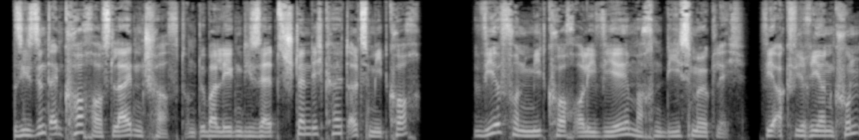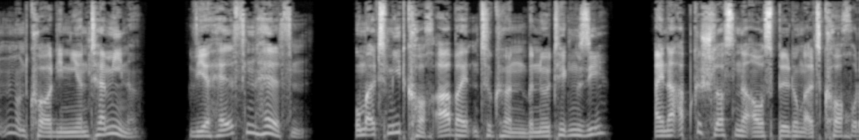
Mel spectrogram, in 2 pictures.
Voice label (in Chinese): 德语男声; 外籍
